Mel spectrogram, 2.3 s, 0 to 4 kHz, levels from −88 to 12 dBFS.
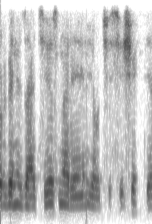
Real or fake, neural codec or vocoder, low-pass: real; none; 3.6 kHz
